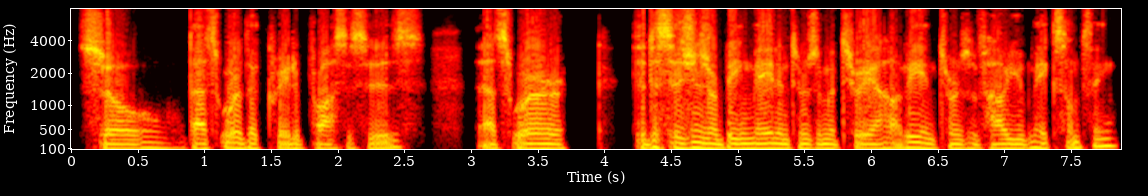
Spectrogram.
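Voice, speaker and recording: Low-voiced man from Greece, guest. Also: flat delivery, moderate pace, gravelly, fairly bright tone, no echo, low-quality recording. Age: 50s. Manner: reflective, with restarts and fillers. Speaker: guest, design leader. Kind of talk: interview answers. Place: apartment.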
